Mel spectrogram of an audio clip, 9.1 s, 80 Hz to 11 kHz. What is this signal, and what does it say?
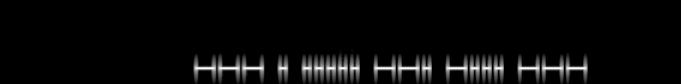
Morse code, heard as a keyed tone, about 15 wpm, 700 Hz. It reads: OE5GBO
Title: DXCC-100 Call Signs - 6 Characters - Repeated 2x - 15wpm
